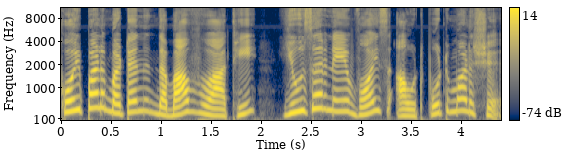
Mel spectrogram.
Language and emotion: Gujarati, neutral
